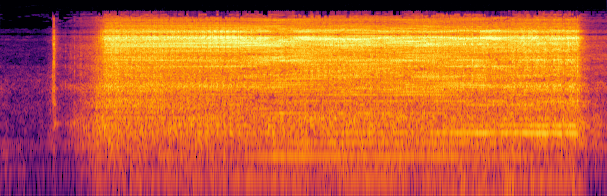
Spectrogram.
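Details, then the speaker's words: Blow dryer that heats normally, switched on: hard hissing rush with a rough fluttering scrape throughout, the strange noise it makes in use; a cracked fan blade is catching the housing. "that strange sound coming from the inside so it is actually eaten it eats up bottom is just that strange sound that it's making"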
